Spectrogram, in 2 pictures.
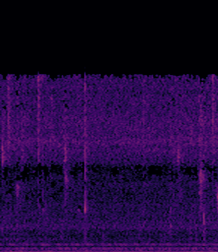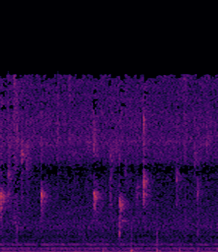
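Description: Chopped shallots, garlic, chillies and spring onions scraped with a spoon off a plastic plate into a plastic bowl of soy sauce: faint, scattered ticks and soft squishes over a steady low hum.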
